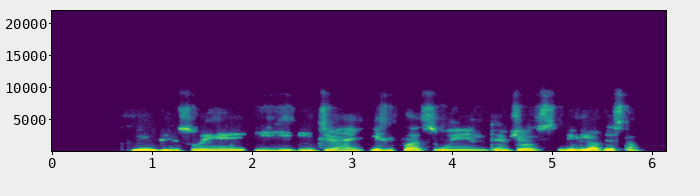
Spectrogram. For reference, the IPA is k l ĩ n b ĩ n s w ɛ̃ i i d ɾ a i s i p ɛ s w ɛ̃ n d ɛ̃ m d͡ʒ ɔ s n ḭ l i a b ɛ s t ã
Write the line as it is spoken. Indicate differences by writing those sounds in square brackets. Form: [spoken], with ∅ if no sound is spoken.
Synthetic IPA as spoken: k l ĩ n b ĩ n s w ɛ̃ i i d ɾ a i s i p [a] s w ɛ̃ n d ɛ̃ m d͡ʒ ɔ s n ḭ l i a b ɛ s t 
